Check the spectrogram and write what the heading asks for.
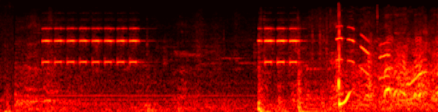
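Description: Electronic alarm clock beeping rapidly in a high tone, stopping for about a second and starting again, followed by a few short squeaky chirps near the end.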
